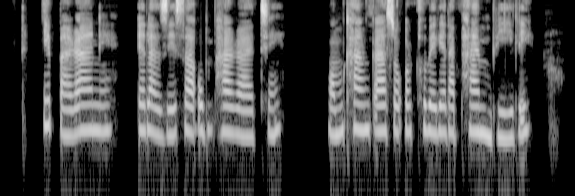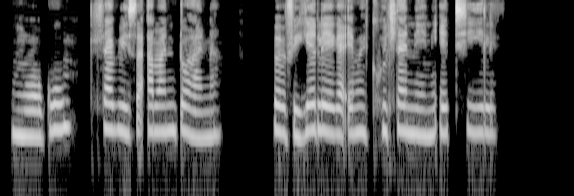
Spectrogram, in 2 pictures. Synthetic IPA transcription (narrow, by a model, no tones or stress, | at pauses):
ib̥ʱaɣanɛ | ɛlazisaʔum̩pʰaɣatʰi | om̩kʰaŋkʼasɔʔoǃʰuβɛɣɛlapʰambʱili | ŋoɣu | ɬaβisa̰ʔaβantʼwana | βeviɣɛlɛɣaʔemikʰuɬaneniʔetʰiːlɛ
